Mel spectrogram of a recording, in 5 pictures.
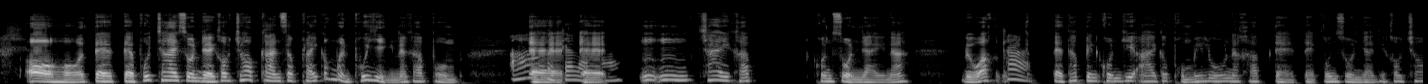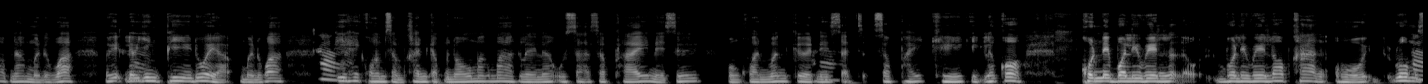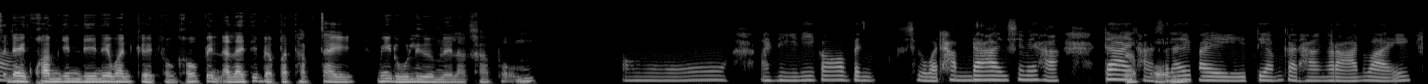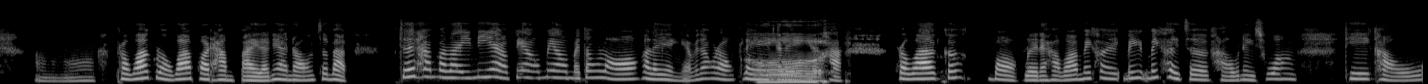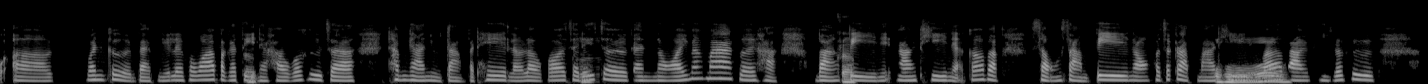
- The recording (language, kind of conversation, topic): Thai, advice, จะเลือกของขวัญให้ถูกใจคนที่ไม่แน่ใจว่าเขาชอบอะไรได้อย่างไร?
- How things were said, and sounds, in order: tapping; door; other noise; other background noise; chuckle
